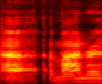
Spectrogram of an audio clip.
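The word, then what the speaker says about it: Amon-Ra: game uh this game and uh am manre am manre is how you say his name am manre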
